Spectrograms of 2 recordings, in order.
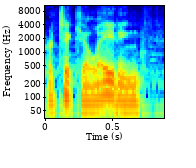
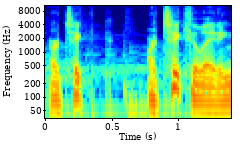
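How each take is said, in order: First: The word is said with its usual stress. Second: The word is said with an odd stress. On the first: The speaker calls it right. "not articulating" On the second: The speaker calls it wrong. "I just put a weird emphasis on articulating"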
